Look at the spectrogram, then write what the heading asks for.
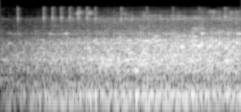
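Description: An old-school Peterbilt cab-over semi truck with chrome rumbles close by, its deep diesel engine note swelling slightly and holding steady and loud.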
